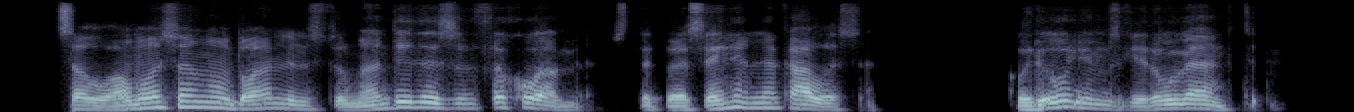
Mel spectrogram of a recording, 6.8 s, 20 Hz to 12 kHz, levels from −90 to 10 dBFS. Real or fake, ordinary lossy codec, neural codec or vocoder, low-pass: fake; Opus, 24 kbps; codec, 32 kHz, 1.9 kbps, SNAC; 10.8 kHz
